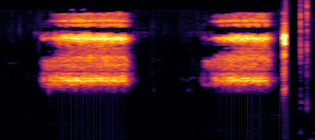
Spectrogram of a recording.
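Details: At night a barn owl gives two harsh, breathy screeches about a second long each with a brief pause between, followed by a few sharp clicks.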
